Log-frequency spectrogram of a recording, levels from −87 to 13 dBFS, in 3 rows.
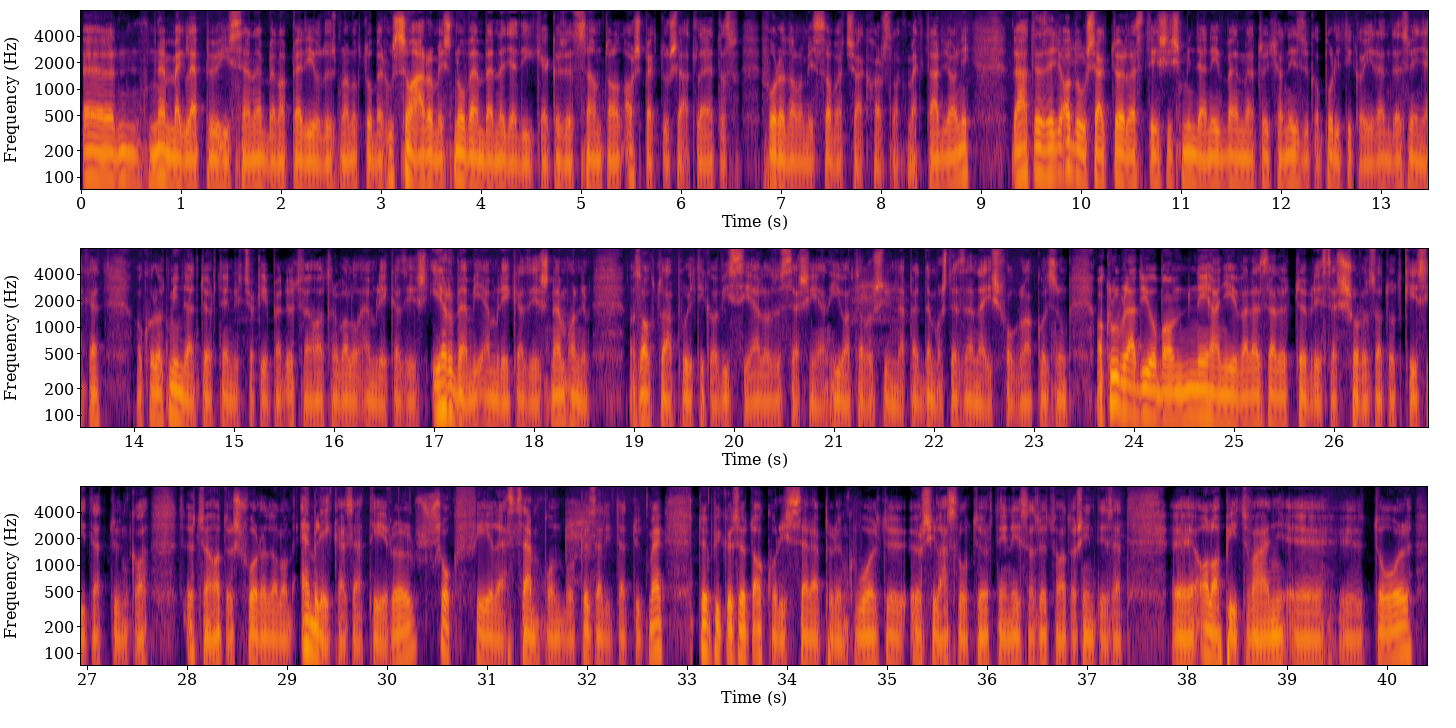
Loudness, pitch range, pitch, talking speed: -21 LUFS, 75-90 Hz, 80 Hz, 140 wpm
